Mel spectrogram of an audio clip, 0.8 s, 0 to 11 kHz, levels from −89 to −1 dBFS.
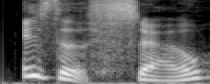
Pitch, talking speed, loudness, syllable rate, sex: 220 Hz, 230 wpm, -16 LUFS, 4.8 syllables/s, female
